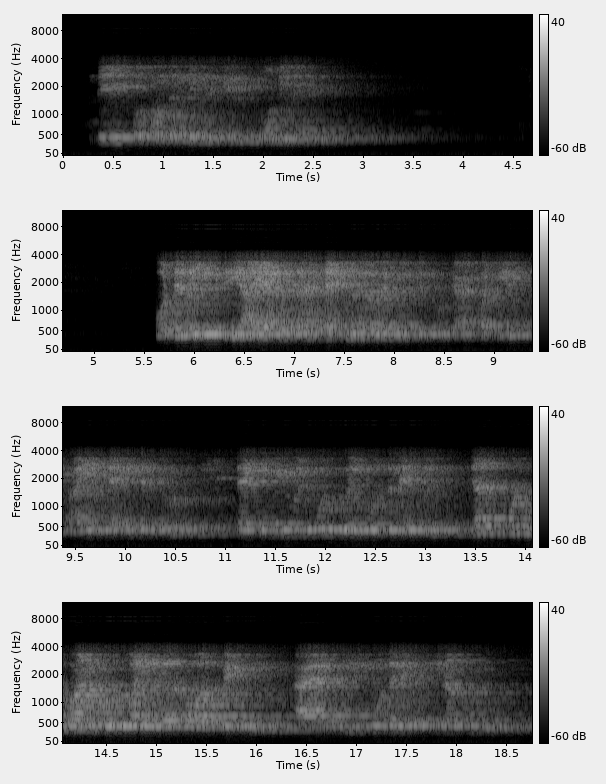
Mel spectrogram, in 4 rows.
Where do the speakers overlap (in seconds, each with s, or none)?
none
